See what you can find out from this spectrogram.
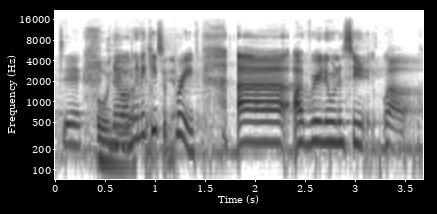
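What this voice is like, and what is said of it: Slips into a Cockney accent. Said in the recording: “oh, that was a bit Cockney ... that Cockney accent ... I go quite Cockney sometimes”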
